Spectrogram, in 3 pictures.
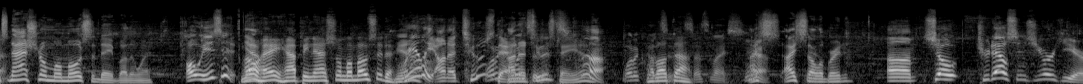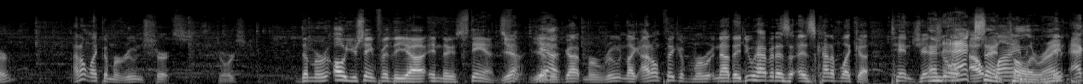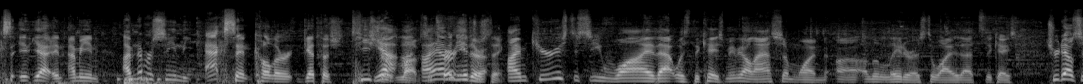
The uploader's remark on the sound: Live from the Arena in Denver. Is here in Studio!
